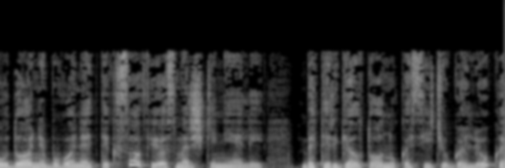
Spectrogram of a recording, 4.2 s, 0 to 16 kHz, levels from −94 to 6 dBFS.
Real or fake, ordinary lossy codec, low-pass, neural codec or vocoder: real; MP3, 48 kbps; 14.4 kHz; none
